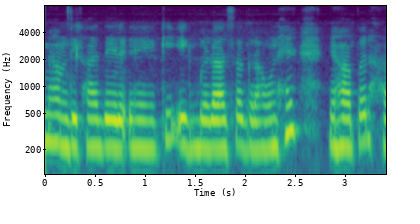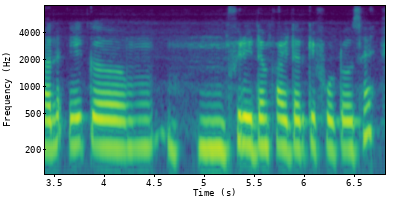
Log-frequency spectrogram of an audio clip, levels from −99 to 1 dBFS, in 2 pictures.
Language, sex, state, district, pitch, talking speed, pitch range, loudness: Hindi, female, Bihar, Bhagalpur, 220 Hz, 185 wpm, 210-230 Hz, -15 LUFS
